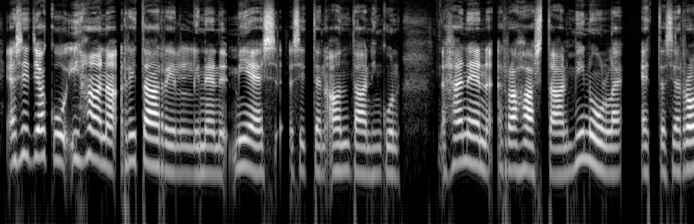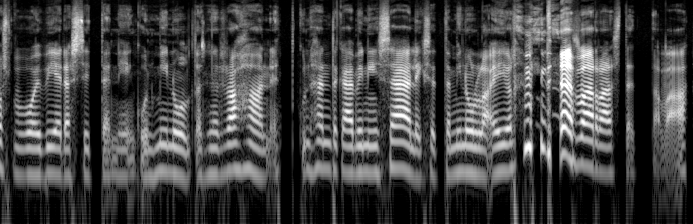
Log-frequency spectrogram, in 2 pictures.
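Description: A woman's voice: fairly low pitch, dry recording, studio quality. A woman hosting a podcast in casual chat, self-mocking and laughing often between her words. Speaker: podcast host.

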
